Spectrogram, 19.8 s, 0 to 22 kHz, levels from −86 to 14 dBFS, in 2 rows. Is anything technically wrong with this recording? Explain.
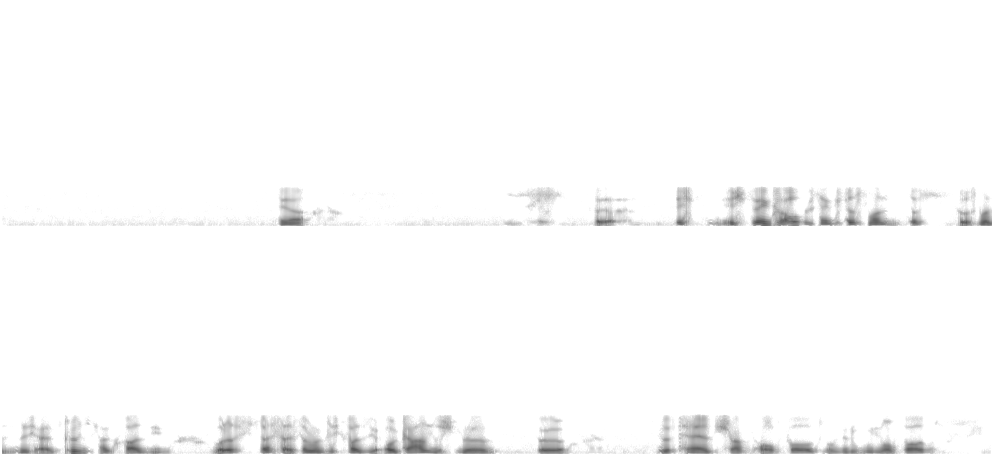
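Yes, two things. The whole clip has gone through the Codec 2 vocoder at about 1.6 kbit/s. Only pitch, voicing, energy and spectral shape survive, so the speech is resynthesised and comes out heavily robotic and buzzy.

Around 7.83 to 7.91 s there's a burst of bit errors on digital voice radio, with maybe a couple of percent of bits flipped. The decoded parameters jump, giving a brief warbly, bleepy glitch.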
